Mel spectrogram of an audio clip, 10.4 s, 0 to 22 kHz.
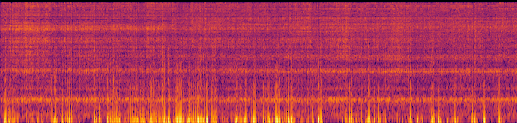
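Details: Miller-Matic 251 MIG welder at 21 volts, 366 wire speed, welding pipe fittings: constant frying crackle with quick irregular pops, no gaps or sputtering; normal steady arc.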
